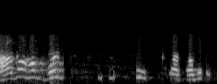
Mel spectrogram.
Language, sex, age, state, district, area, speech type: Bengali, male, 45-60, West Bengal, Hooghly, rural, conversation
